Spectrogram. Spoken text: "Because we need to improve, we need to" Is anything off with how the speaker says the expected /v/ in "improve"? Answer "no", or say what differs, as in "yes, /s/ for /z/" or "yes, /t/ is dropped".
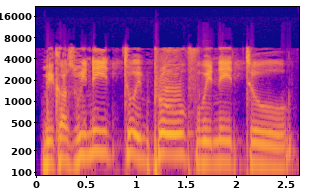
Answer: no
